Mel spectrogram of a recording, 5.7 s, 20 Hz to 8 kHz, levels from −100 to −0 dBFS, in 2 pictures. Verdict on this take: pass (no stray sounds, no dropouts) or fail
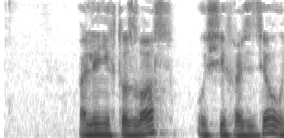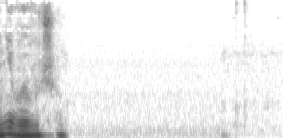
pass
